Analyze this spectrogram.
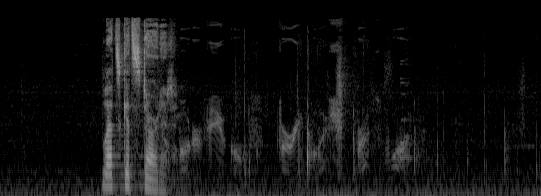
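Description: An automated voice speaks through a phone.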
